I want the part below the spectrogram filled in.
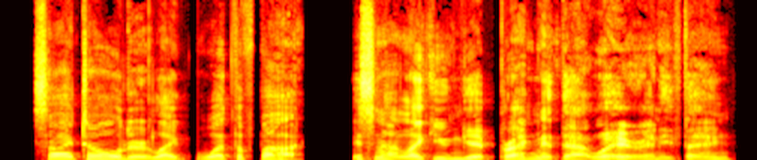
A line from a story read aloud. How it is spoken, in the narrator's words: Luke said, laughing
